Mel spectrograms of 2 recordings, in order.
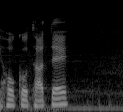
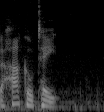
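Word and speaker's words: Hocotate: Because if it's the same in Japanese and it's supposed to have a Japanese-style pronunciation, then it would be Hokotate. But I grew up pronouncing it Hakotate.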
